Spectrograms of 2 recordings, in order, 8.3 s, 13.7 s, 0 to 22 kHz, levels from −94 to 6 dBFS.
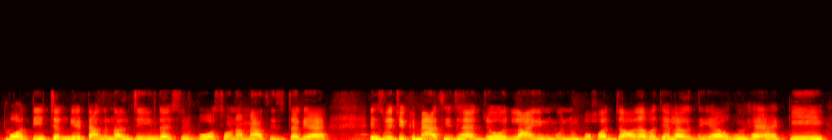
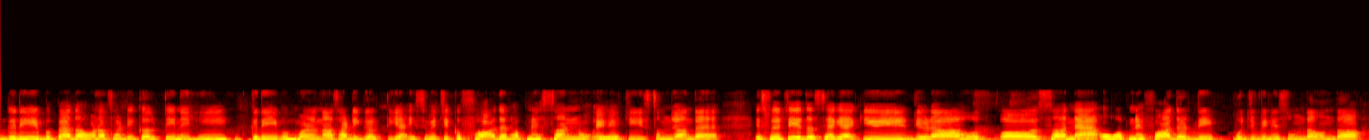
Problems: background sounds at intervals, continuous background conversations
